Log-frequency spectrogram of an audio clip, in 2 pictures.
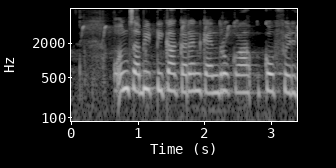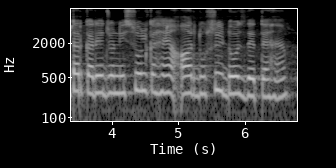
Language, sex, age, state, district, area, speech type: Hindi, female, 18-30, Bihar, Begusarai, urban, read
